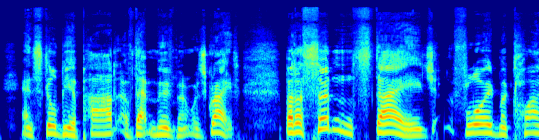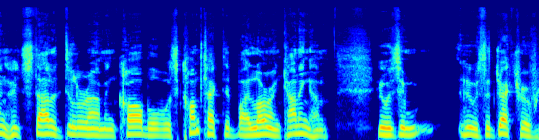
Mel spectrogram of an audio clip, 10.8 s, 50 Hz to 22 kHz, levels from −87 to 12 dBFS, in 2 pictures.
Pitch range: 145-175 Hz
